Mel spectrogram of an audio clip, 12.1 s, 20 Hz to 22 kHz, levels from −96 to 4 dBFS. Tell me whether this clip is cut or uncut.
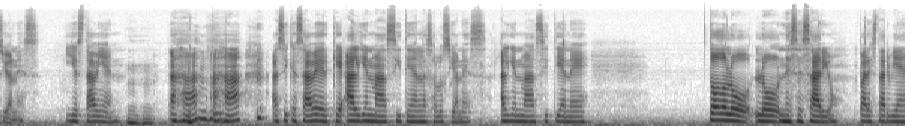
cut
